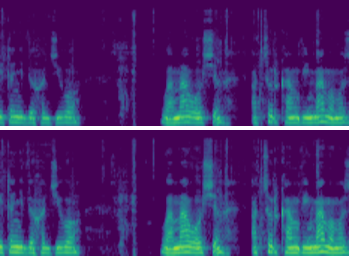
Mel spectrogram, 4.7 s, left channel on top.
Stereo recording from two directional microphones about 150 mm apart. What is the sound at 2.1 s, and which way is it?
Speech, 15° right (ahead or behind).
